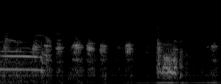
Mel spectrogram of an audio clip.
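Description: A baby Old English Creole bird peeps and chirps, a series of short, high, squeaky calls in an uneven rhythm, with a louder burst near the end and no talking.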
